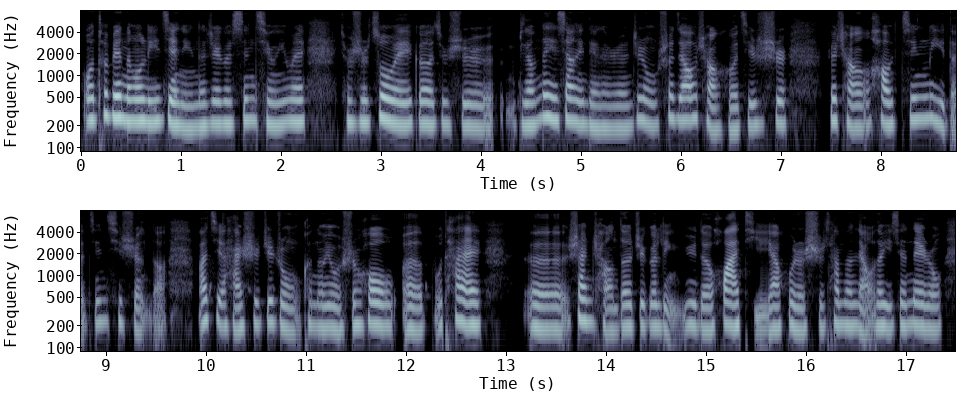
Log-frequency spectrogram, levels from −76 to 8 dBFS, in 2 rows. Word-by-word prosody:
我 240 -1 +3
特 260 - +1
别 260 -2 +9
能 235 -2 +5
够 230 - +7
理 225 0 +3
解 225 -3 +4
您 190 -1 0
的 200 +1 0
这 215 0 0
个 215 0 +1
心 235 +2 -2
情， 215 -3 -1
因 220 - 0
为 230 0 +2 0.3
就 225 - -3
是 225 0 0
作 240 +2 +5
为 210 -2 +5
一 - - -1
个 215 -1 +2
就 215 0 -5
是 200 -2 -3 0.2
比 210 - -9
较 205 0 +3
内 255 +2 +4
向 240 -1 +3
一 215 - 0
点 195 -2 -1
的 190 - -2
人， 190 +1 -3
这 245 - -3
种 210 -3 -2
社 255 +4 -3
交 240 0 +3
场 180 -8 -2
合 180 0 -3
其 200 +2 -4
实 210 - -5
是 220 -1 -2 0.4
非 235 - 0
常 205 -4 -1
耗 220 -2 +2
精 245 +3 -3
力 230 -6 -1
的 - - -6
精 220 +1 -6
气 230 0 -8
神 - - -6
的。 - - -8 0.3
而 225 - +2
且 230 -4 -3
还 180 -3 -2
是 210 +2 -5
这 220 +1 -1
种 185 -4 -3
可 205 - -7
能 190 -1 -2
有 185 -2 0
时 200 - -4
候， 205 -1 +2
呃， 185 -2 0
不 190 - -11
太， 210 -2 +3 0.5
呃， 185 0 +1
擅 230 0 +2
长 175 -5 -4
的 195 +2 0
这 195 +1 -3
个 200 - -1
领 190 -3 -5
域 200 0 -2
的 180 -2 -1
话 200 0 +5
题 90 - -8
呀， 185 - +1
或 195 0 -2
者 175 - -1
是 190 +1 -5
他 210 +2 -4
们 205 -1 -1
聊 180 +1 -2
的 200 0 +2
一 185 - -1
些 200 +1 -3
内 205 -1 +1
容， 185 0 -2
205 Hz, 300 characters per minute, -23 LUFS, 195-225 Hz, 0.5 s, 别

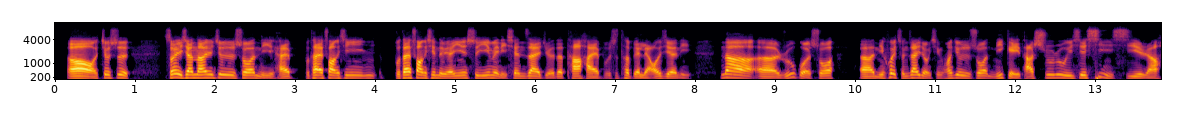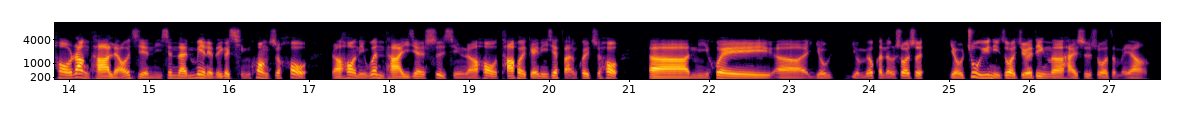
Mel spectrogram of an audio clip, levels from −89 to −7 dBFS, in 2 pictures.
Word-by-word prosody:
哦， 135 -4 +10
就 180 - -2
是 175 +1 -2 0.4
所 195 +2 +3
以 - - +3
相 180 0 +5
当 175 +1 +6
于 180 - -3
就 185 +1 -2
是 170 -2 -1
说 160 +2 +2
你 105 -8 -8
还 - - +2 0.2
不 - - -15
太 160 0 +7
放 160 -2 +3
心， 160 -1 -8 0.2
不 125 - -6
太 170 +4 +7
放 170 -2 +4
心 170 +1 -5
的 140 - -2
原 130 +2 0
因 160 +1 -3
是 155 0 -7
因 160 +2 -3
为 - - -1
你 95 - -8
现 140 +6 -5
在 150 - +4
觉 110 - -8
得 - - -1
它 135 0 +4
还 110 - +3
不 105 +1 -22
是 140 - -20
特 155 +3 -4
别 120 - -1
了 - - -1
解 130 -3 -1
你。 85 - -16 0.3
那， 175 -6 +5
呃， 120 -3 +1
如 115 - -8
果 165 - -2
说 145 +4 -3 0.3
呃， 125 0 +3
你 120 0 -7
会 215 - 0
存 135 -7 -12
在 175 - +3
一 - - -2
种 120 - -4
情 115 +2 -15
况， 145 +5 -4
就 170 -1 -4
是 145 - -8
说 150 +3 -3
你 140 +5 -8
给 95 - 0
它 - - +1
输 175 - -8
入 175 -3 -5
一 150 - -6
些 165 +4 -3
信 160 - -8
息， 130 +3 -10
然 115 -4 0
后 170 +3 0
让 205 -3 +5
它 130 0 +5
了 125 - -1
解 125 -8 -6
你 95 -2 -22
现 155 - -11
在 140 -1 +1
面 170 +5 -3
临 460 - -2
的 - - -9
一 - - -5
个 - - -2
情 - - -15
况 - - 0
之 - - -8
后， 460 0 -2 0.3
然 - - 0
后 170 -1 +1
你 100 - -12
问 185 -4 -4
它 120 -1 +4
一 120 - -7
件 130 +1 -5
事 125 - -9
情， 100 -5 -16
然 105 +2 -3
后 150 -5 -1
它 145 +3 +3
会 - - -2
给 120 - -3
你 130 - -11
一 - - -12
些 155 +4 -2
反 - - -6
馈 - - -5
之 - - -15
后， - - +1 0.3
呃， 115 -1 +6
你 100 -1 -17
会 125 -7 +1
呃， 100 -2 -3
有 110 0 -11 0.2
有 - - -15
没 - - -24
有 475 - -3
可 - - -7
能 485 -1 -10
说 - - -1
是 460 0 -4 0.3
有 - - -4
助 240 -6 -6
于 170 +1 -2
你 120 - -7
做 105 - 0
决 110 +1 -1
定 135 -4 -5
呢？ 120 0 +1
还 105 -1 -2
是 125 +3 -11
说 115 -1 -7
怎 - - -17
么 - - -21
样？ - - -6
140 Hz, 285 characters per minute, -22 LUFS, 120-165 Hz, 0.4 s, 哦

